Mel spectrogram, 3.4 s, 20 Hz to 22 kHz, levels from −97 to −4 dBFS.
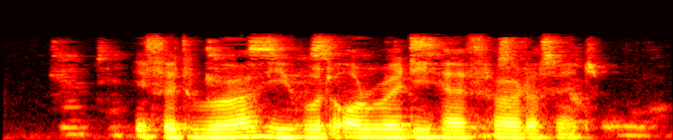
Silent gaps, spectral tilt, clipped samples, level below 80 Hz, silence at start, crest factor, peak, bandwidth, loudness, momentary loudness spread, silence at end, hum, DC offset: none; -6 dB/octave; under 0.1%; -52 dBFS; 0.3 s; 16 dB; -2 dBFS; 7.8 kHz; -17 LUFS; 12 LU; 0.15 s; none; under 0.1%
